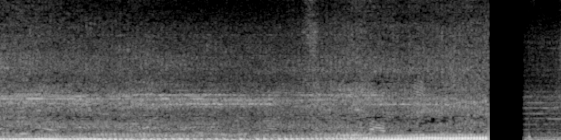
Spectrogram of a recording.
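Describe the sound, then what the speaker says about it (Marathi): Road traffic on the route to Matheran rumbles past nearby, motorcycle and car engines droning loudly under a constant hum, before the sound cuts out abruptly near the end. "बघूया तर ट्रॅफिक एवढी आहे"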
